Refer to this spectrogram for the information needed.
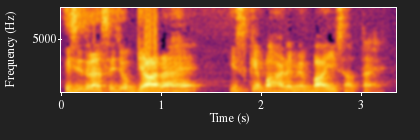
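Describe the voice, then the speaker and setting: Man, maths teacher, blackboard lesson, patient, step by step, slow dictation of numbers. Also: high voice. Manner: patient step-by-step explaining, dictates numbers slowly, constant "theek hai" check-ins.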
